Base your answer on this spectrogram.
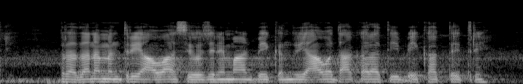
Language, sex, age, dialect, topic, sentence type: Kannada, male, 18-24, Dharwad Kannada, banking, question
